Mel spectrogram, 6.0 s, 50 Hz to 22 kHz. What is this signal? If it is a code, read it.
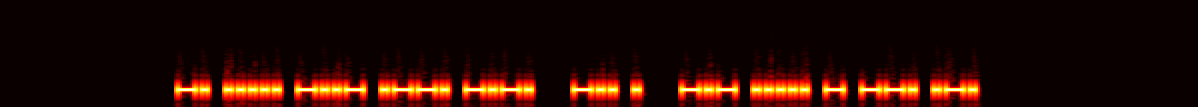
Morse code, heard as a keyed tone, about 37 wpm, 700 Hz. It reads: N5XPC DE K5TGR
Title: USA Callsign DE Callsign - 5 Characters - 40wpm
